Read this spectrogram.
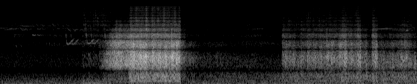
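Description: A handheld energy beam weapon zaps.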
